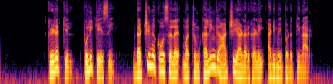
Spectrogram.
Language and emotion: Tamil, neutral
